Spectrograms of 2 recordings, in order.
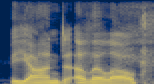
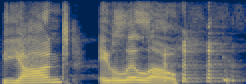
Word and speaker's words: Biondolillo: And then you told me how phonetically it's pronounced. And I have it in my notes, Beyond a Lillo.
